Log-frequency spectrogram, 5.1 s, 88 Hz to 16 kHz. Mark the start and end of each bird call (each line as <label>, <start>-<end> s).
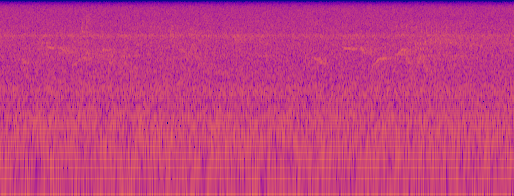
Rufous-breasted Wren (Pheugopedius rutilus), 0.0-4.5 s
